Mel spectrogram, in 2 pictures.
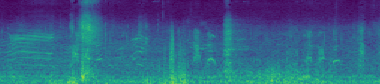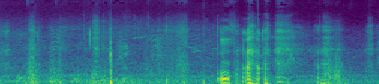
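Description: Players' voices calling out across the field, loudest in a run of shouts near the end. A short high-pitched cry comes about half a second in, and a few dull knocks are scattered through.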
